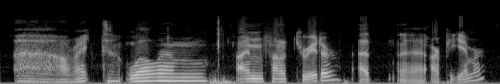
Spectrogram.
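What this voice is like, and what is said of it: Speaks with a distinctive accent. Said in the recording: “I like his mm-hmm. accent.”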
